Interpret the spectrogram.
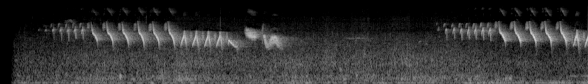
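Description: A songbird singing twice: a phrase of rapid, high chirps that fall in pitch and speed up, ending in two lower notes, the two phrases about four seconds apart.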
